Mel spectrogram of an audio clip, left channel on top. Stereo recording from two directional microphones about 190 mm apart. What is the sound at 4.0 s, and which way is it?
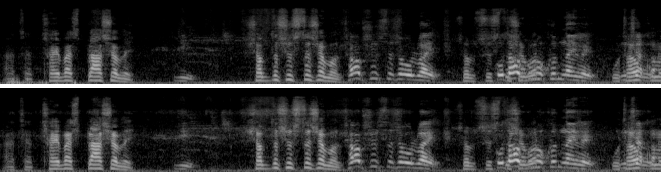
Speech, 45° left (ahead or behind).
